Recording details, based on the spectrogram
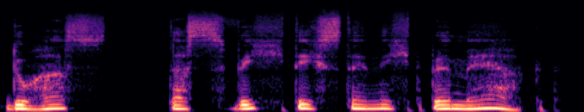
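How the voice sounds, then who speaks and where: A man's voice: medium pitch, level tone, slow, darkish tone, slightly rough, dry recording, clean studio sound, voice pushed up. A man voicing a patient, caring woman who guides and soothes, in an audiobook. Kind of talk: audiobook narration.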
